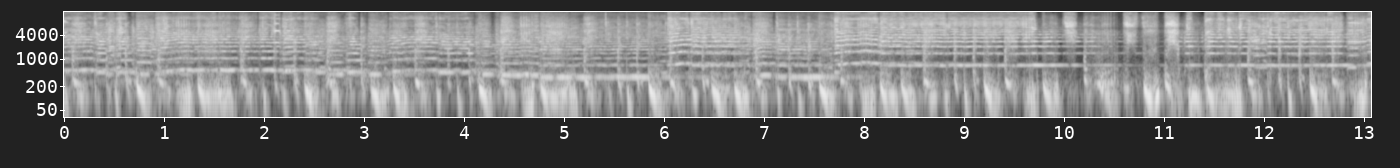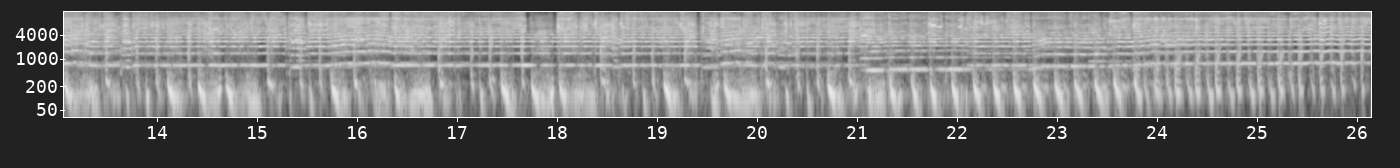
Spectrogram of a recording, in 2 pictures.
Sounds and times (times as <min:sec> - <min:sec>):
Violin, fiddle: 0:00.0 - 0:26.1.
